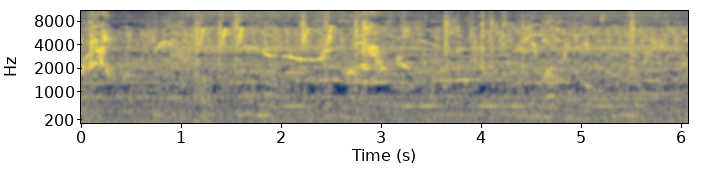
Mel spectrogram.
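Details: Olive-backed sunbird singing in the trotol style, a fast, continuous stream of high, thin chirps and short whistled slurs, some notes sweeping down and others rising, with scratchy twitters packed closely together and no other sounds.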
